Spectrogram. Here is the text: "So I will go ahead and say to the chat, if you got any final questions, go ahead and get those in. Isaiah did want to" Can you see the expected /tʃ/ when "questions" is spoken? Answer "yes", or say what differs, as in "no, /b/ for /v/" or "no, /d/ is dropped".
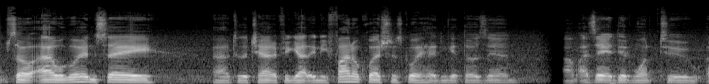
yes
